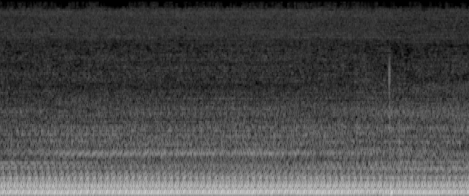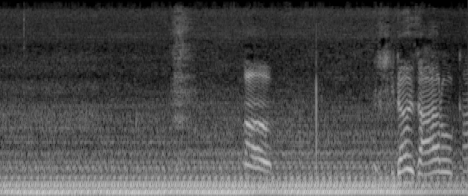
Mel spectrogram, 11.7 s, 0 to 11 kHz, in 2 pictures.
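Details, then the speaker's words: 1989 Camaro cold start in cold rainy 40–50°F weather, no exhaust fitted yet, after ignition switch repair; steady even rumble at raised cold idle with no misses or knocks, normal fast idle that drops back once warm. "hide it whenever she first starts up but then she'll drop back down to where she needs to be"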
